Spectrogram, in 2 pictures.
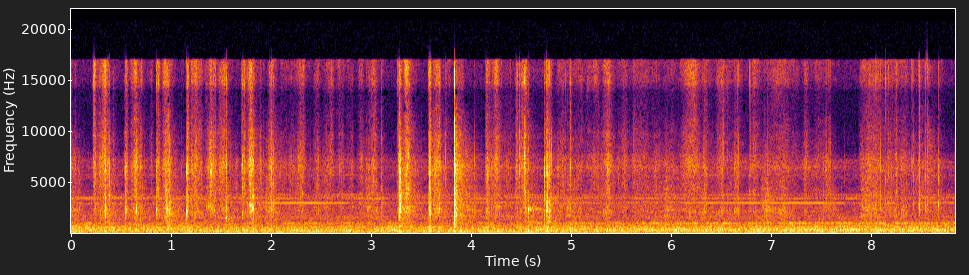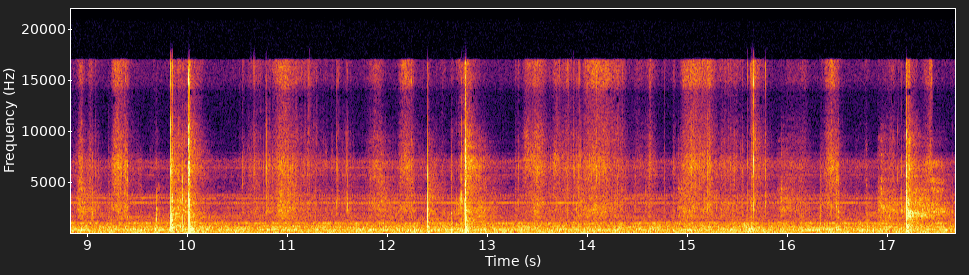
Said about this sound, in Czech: A já už se dívám na vaši fotku, míchám od toho karty a podíváme se teda, co nám k tomu řekne Tarot.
